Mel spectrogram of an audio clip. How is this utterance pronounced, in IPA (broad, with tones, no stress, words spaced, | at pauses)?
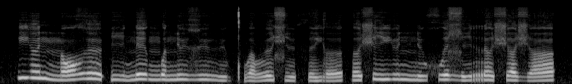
jø˥nːɔ˨˦ɣø˥˧ ʔi˧˩ne˥˧ ŋʷə˥˧ny˥˧ɣy˥˧ βy˧˩kʷʼɐ˧˩ βø˥ɕy˧˩θɪ˨˦jə˨˦ | ə˨˦ʃi˥ jy˥nːy˧˩xʷe˥ɮi˨˦ rə˥˧ʃɐ˥˧ ʒɐ˨˦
